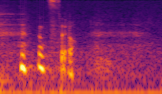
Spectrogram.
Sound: laughs

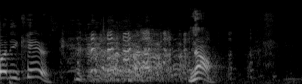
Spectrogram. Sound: audience laughing

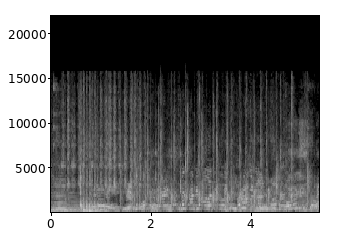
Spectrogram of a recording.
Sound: applause

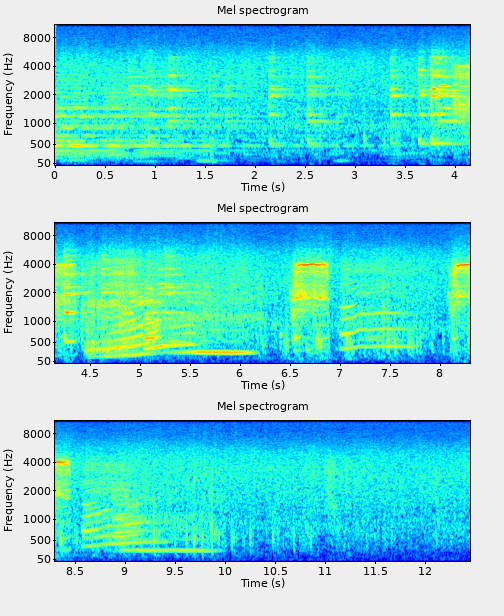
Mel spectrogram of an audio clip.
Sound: bell dinging

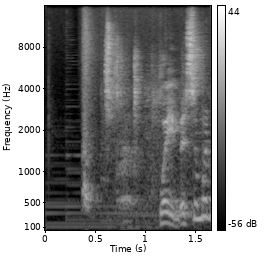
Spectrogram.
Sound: screen swooshes

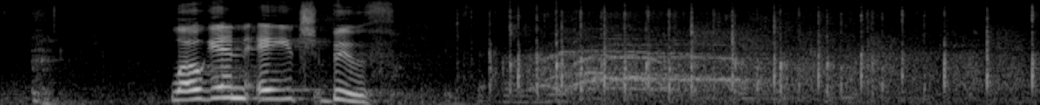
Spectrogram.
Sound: audience applauding

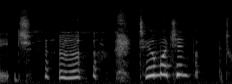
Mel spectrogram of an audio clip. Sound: Sarah laughing

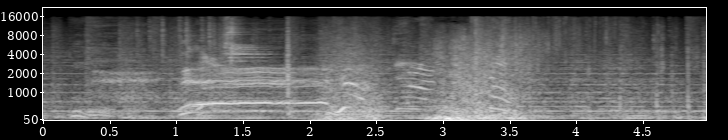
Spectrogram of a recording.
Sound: grunting

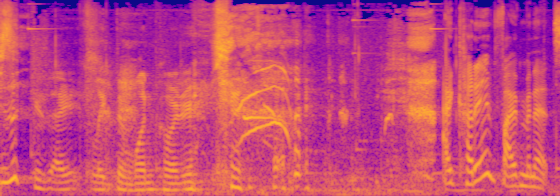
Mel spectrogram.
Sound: laughing

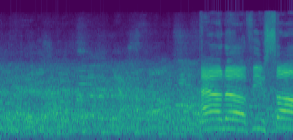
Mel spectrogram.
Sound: crowd noise

